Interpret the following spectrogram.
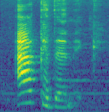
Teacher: The stressed syllable there is the syllable de.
